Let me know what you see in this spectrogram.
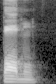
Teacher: accented just like in English, so on the first syllable, bomu, on the first mora, I should say, better.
